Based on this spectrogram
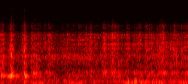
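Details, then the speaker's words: Plug-in clip fan that had been dropped runs with an uneven rattling buzz and scattered ticks instead of a smooth whir; rotor wobbles loosely, noisy from worn bearing play. "Nalaglag siya so yun yung problem niya guys yan so maingay siya tapos halog halog yan"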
